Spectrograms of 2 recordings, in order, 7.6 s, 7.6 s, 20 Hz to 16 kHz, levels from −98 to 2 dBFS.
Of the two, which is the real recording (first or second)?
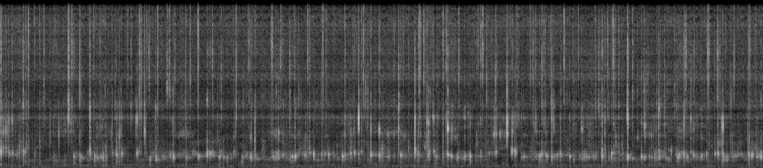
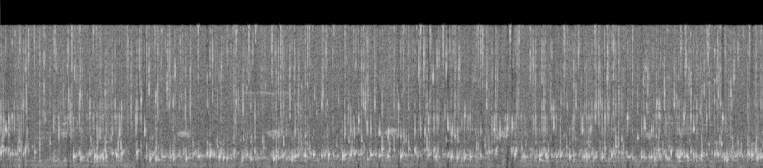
second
